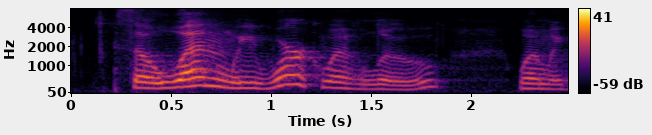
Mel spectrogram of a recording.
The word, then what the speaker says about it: Lugh: So, Lenaza is named after the god Louu. It's spelled L U G H, but the probably the best pronunciation we can get is Lou.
